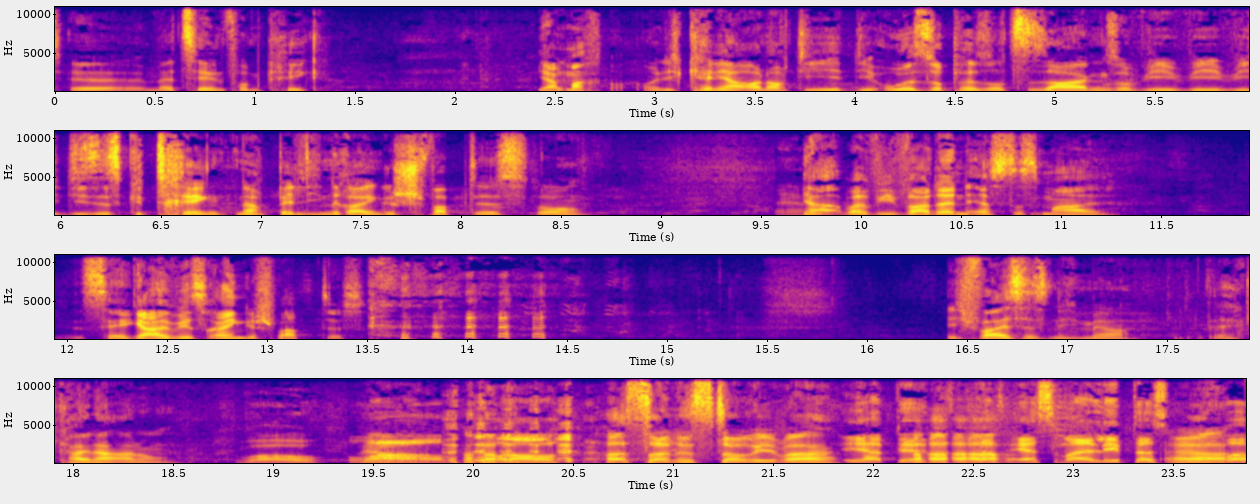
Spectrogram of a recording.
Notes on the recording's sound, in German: Es war Congress und wir waren dabei. Auf der Bühne des Sendezentrums. Tag eine unterhaltsame Zusammenkunft mit unseren Hörern vor Ort.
